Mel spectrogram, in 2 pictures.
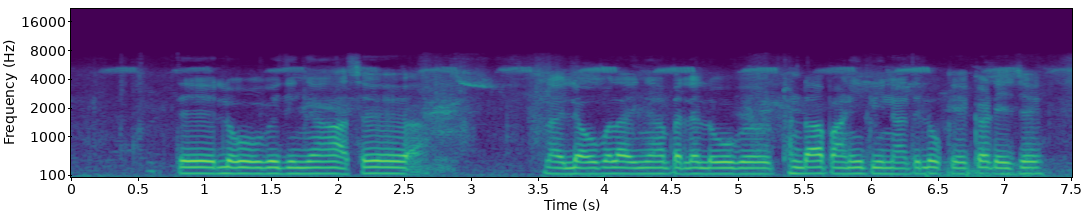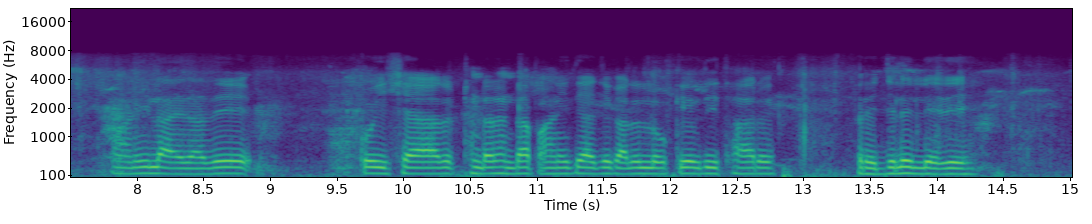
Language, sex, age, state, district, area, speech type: Dogri, male, 18-30, Jammu and Kashmir, Kathua, rural, spontaneous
